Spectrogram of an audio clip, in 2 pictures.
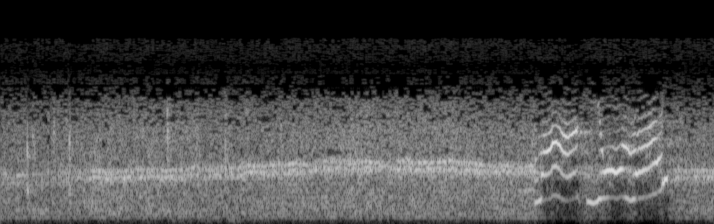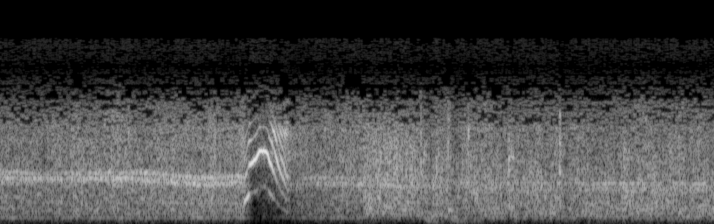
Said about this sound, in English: The wind's come up.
